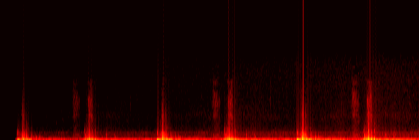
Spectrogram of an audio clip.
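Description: Channel intro sound effect: a deep hit with a short whoosh about once a second, six times, over a faint hum that bends in pitch between the hits.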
